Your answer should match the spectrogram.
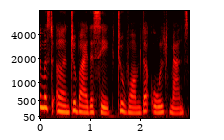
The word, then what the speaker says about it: sake: Sake, a popular Japanese drink. Sa is pronounced like fa in father and K rhymes with way.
